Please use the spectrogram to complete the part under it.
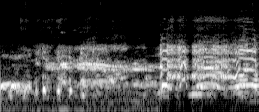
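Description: A Sweater gamefowl rooster at a market crows close and loud, followed by clucking, other fowl sounds and a second crow, with market noise around it.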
